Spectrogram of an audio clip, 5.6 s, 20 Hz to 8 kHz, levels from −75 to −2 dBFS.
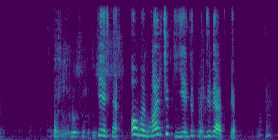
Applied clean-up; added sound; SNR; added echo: neural separator model SepFormer DNS4.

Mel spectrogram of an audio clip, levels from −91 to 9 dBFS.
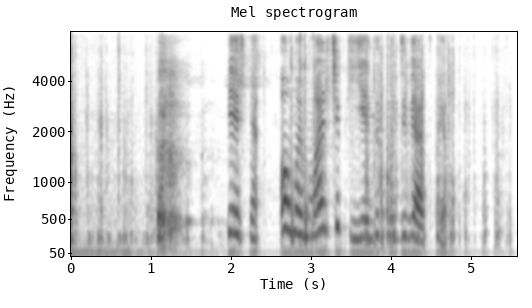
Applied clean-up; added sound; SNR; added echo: neural mask model RNNoise.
